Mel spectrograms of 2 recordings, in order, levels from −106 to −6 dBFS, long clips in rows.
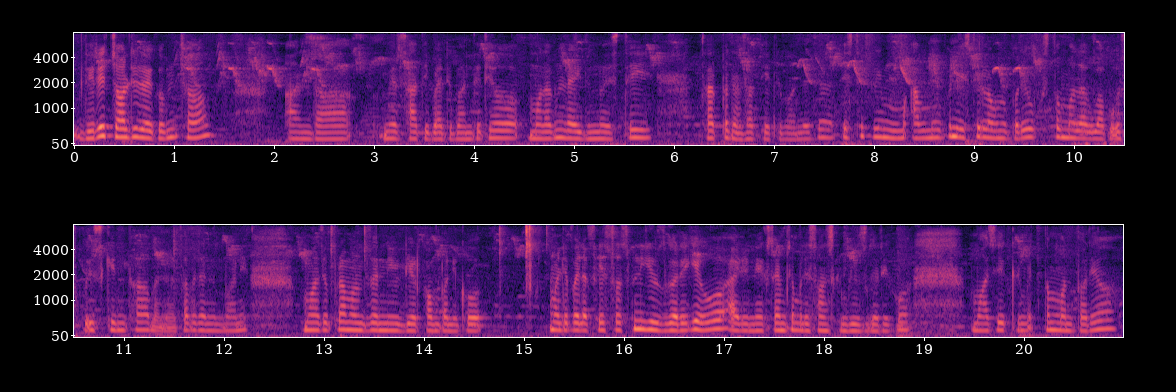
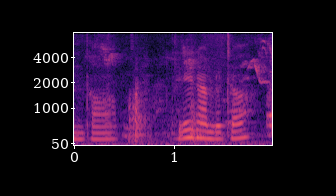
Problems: background sounds at intervals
